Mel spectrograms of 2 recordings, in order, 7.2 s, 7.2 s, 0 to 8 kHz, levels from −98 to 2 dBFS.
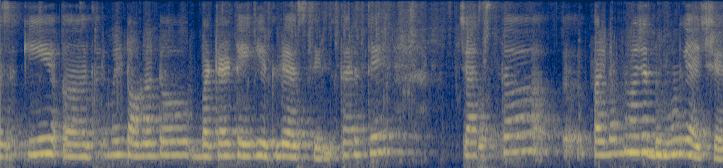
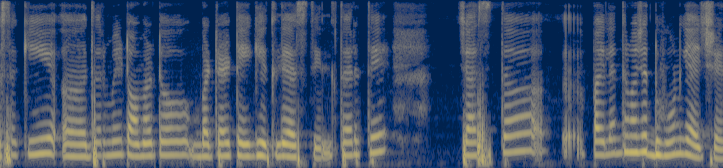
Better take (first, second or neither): second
